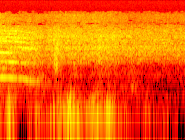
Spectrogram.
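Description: The end of a rooster's crow, its pitch falling as it trails off just after the start. It is followed by a second or so of low, dull rumbling.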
